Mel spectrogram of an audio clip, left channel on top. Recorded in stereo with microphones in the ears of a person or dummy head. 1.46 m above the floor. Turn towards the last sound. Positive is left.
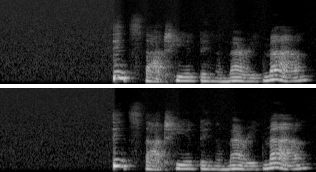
turn(degrees=-55)  # may be behind; listen again after turning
